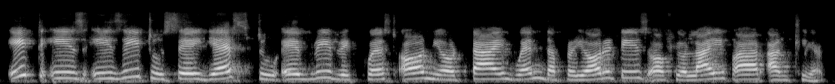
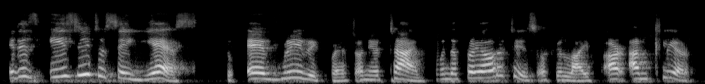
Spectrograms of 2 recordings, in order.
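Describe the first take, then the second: First: Every word gets equal weight, without expressive phrasing. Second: Key words are stressed, with pitch changes and pauses.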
